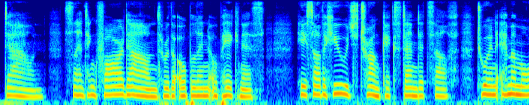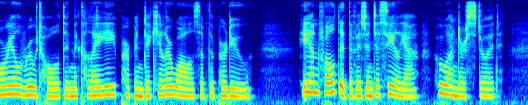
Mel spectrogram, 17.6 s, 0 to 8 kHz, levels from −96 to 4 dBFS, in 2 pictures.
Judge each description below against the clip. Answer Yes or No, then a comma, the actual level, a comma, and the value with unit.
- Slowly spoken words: Yes, slow, 125 wpm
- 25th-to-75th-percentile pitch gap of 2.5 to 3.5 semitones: Yes, average, 3.0 semitones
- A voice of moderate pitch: Yes, medium, 180 Hz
